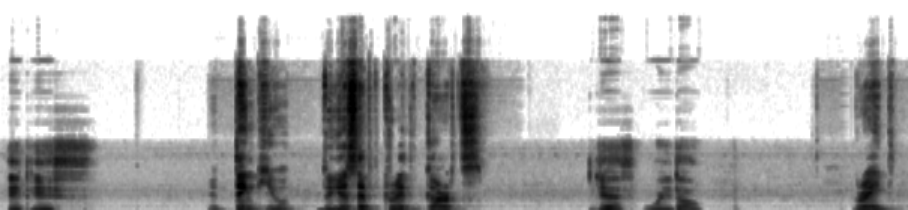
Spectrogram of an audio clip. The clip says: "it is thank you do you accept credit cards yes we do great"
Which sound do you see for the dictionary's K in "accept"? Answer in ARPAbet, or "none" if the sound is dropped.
none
